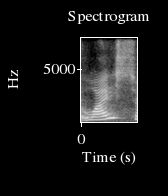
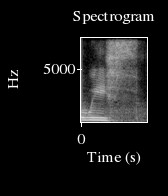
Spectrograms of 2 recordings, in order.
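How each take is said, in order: First: WEISZ rhyming with "ice"; first pronunciation option. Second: WEISZ rhyming with "fleece"; second pronunciation option. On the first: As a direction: say Weisz with a long I, like "wice". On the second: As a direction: say Weisz with a long EE, like "weece". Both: Shown as a demonstration. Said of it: "Is it Weisz or Weisz?".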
